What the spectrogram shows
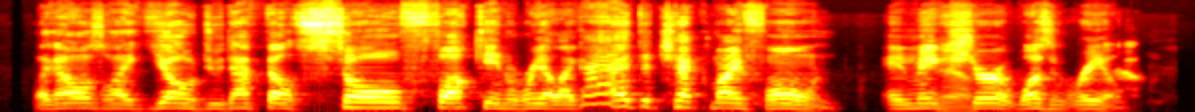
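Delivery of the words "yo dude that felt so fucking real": plain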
